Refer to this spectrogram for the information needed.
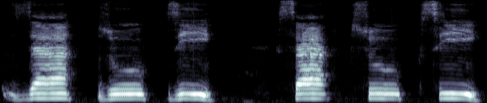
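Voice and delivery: long, drawn-out syllables, one by one; demostración de letras con madd. Shown as a demonstration. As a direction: hold each vowel long and level. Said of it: "باید درست تلفظش کنیم".

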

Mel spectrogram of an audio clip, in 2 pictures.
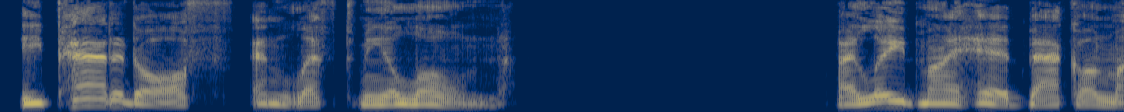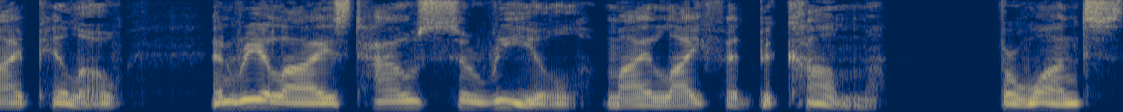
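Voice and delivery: ordinary delivery

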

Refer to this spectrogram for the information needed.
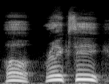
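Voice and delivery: high, loud, lively puppet voice; chatty puppet. Pretend. Puppet grumbles about Rexy's messy dishes, high lively voice. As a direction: pitch it up and chatter playfully.

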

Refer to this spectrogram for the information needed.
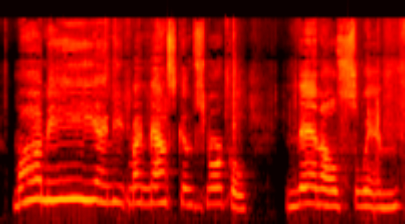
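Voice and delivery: high whining plea, loud opening call; pleading child. A narrator's reading. Froggy asking mother for mask and snorkel, pleading.

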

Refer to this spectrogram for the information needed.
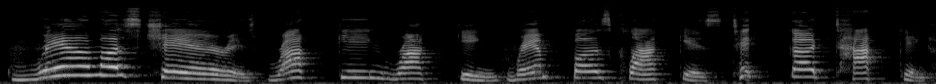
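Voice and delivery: slow chant, each beat set apart; rhythmic nursery rhyme. Pretend. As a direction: chant it steadily like a rocking chair and clock.

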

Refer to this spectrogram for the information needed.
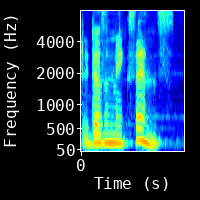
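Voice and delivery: ordinary talk

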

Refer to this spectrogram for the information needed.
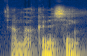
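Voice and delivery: ordinary talk

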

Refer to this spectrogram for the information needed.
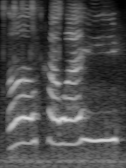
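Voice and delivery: high, slow squealed kawaii; cute anime streamer. Acted. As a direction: coo like an anime girl. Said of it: "Oh my goodness".

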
